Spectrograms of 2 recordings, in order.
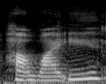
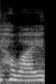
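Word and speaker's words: Hawaii (Hawaiʻi): Which is odd that their literal name is Hawaii. – Yeah, with a W. – Yeah, so instead of when they pronounce it, they don't say Hawaii, they say Hawaii. Hawaii. – With a V? – Yeah.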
